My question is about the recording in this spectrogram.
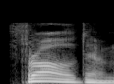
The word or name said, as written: thralldom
